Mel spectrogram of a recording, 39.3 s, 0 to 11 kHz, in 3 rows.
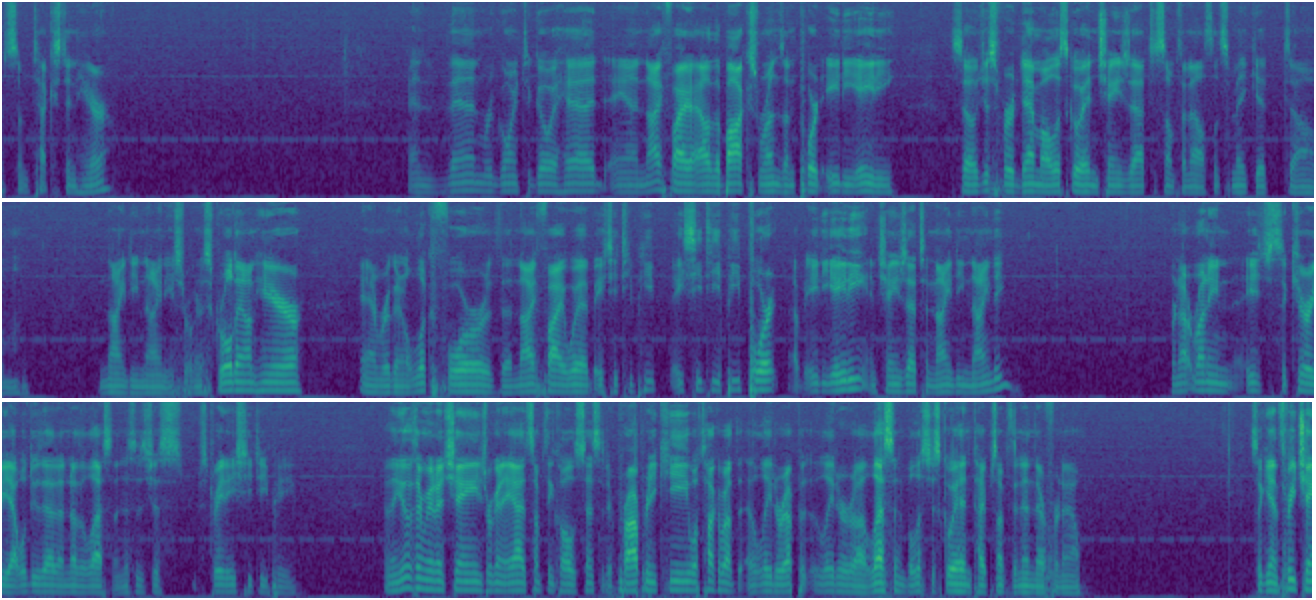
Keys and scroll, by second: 0.0-2.3 typing, 22.2 9, 22.9 0, 33.0-35.2 typing, 37.4-39.3 typing.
